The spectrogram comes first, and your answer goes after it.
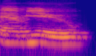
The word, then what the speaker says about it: mu: is the Greek letter mu it's spelled mu it's pronounced m-e-w you Pokemon fans out there it's like Mewtwo it's said like that that cool looking e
